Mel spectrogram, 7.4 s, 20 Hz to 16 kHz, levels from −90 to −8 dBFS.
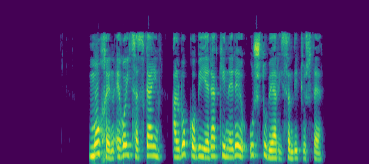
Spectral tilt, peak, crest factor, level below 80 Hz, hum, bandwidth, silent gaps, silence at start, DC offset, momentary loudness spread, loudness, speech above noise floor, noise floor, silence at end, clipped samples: -4.5 dB/octave; 0 dBFS; 16 dB; -60 dBFS; none; 7.8 kHz; 3.36-3.45 s; 1.8 s; under 0.1%; 9 LU; -14 LUFS; over 77 dB; under -90 dBFS; 0.95 s; under 0.1%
